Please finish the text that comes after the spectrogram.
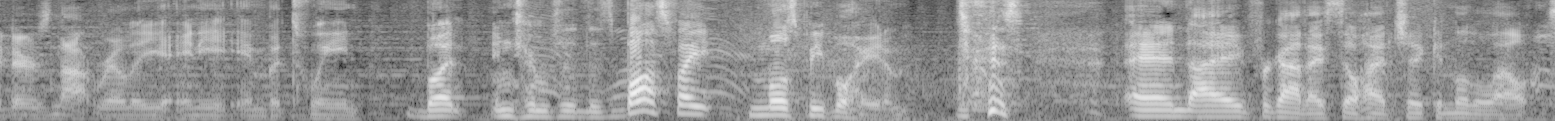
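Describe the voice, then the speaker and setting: A man giving casual, halting live game commentary, breaking off to exclaim at the game. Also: mid-range voice. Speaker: gaming video creator.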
